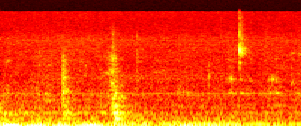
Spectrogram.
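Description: A few faint, sharp clicks and ticks as a vinyl record on its holder is lifted out of the water of an ultrasonic cleaning bath.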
